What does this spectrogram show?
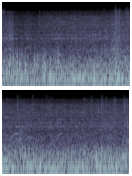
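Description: Express train running at speed through a station, heard from an open coach door: a steady rumble of wheels on rail, with a brief clatter of rail joints a little over two seconds in.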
